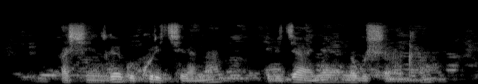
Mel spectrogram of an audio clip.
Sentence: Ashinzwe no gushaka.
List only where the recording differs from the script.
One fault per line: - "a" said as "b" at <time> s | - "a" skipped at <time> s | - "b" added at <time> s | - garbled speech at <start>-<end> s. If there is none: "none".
- "gukurikirana ibijyanye" added at 1.3 s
